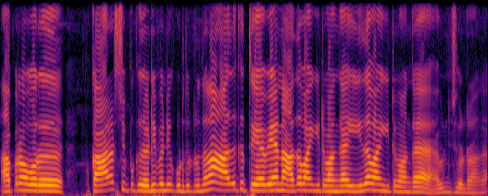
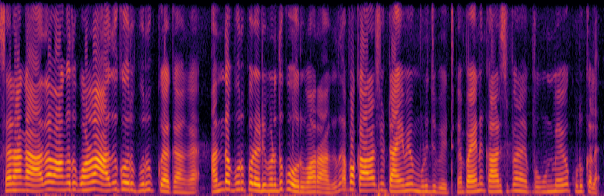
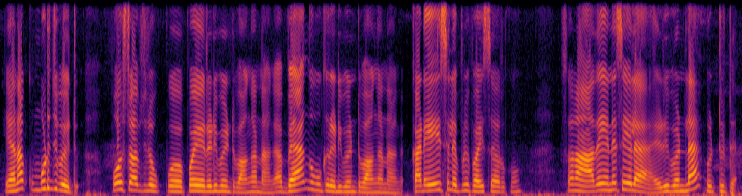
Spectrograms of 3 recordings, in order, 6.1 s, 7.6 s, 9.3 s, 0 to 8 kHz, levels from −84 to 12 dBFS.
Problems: constant background noise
